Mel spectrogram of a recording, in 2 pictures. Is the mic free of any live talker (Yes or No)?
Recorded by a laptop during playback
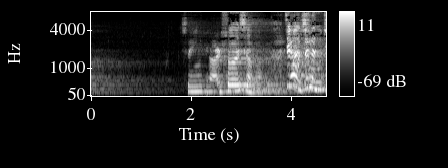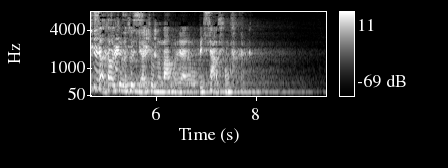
No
